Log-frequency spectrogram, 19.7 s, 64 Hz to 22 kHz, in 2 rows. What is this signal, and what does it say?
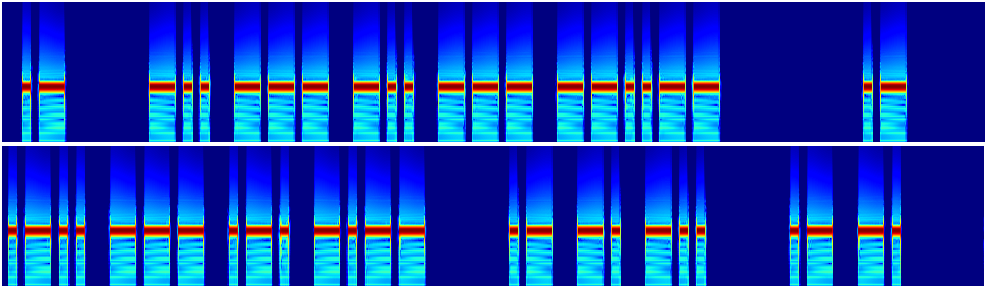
Morse code, heard as a keyed tone, about 14 wpm, 650 Hz. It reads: A DODO, A LORY AND AN
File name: 02-Chapter-02 14 WPM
